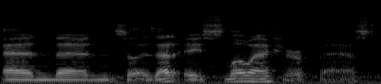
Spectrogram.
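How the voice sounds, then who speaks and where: A man's voice: fairly low pitch, takes it slowly, vocal fry, slight background noise. A man playing a tabletop roleplaying game, chatting casually and talking through his moves step by step.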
